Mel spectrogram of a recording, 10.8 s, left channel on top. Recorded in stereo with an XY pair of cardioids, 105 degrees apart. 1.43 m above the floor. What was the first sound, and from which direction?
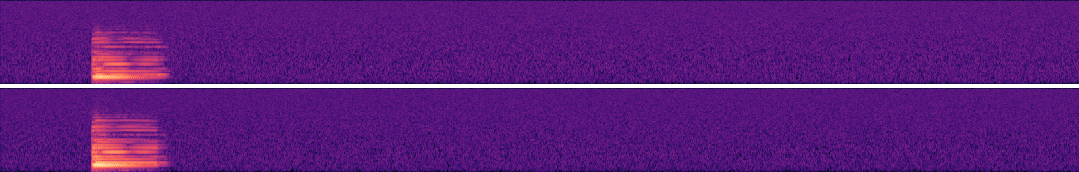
A piano, 60° right.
